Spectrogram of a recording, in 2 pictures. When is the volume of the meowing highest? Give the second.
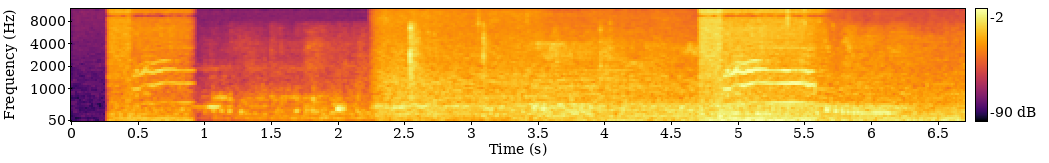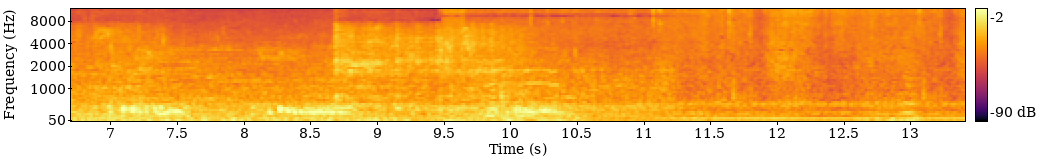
5 s.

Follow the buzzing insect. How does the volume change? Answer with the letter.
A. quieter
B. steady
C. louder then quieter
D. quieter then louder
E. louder
A.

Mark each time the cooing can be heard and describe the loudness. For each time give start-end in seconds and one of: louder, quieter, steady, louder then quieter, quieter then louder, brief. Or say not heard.
0.9-10.7 louder.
